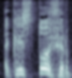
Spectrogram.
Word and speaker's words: Кристофер: Кристофер, простите, ударение вот так стоит.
